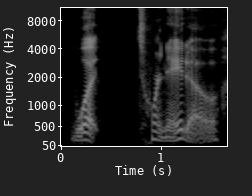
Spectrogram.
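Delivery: low, slow baffled reply; deadpan disbelief. Retold or imitated. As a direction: act out a slow, puzzled question. Acting out her puzzled reply.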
